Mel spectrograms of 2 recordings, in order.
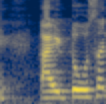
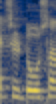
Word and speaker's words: chitosan: Okay, काइटोसन या चिटोसन आप दोनों बोल सकते हैं, जो आपको अच्छा लगे, जो बोलने में मजा आए, बस स्पेलिंग याद रखना।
